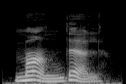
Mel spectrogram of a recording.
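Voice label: "mandel", Swedish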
